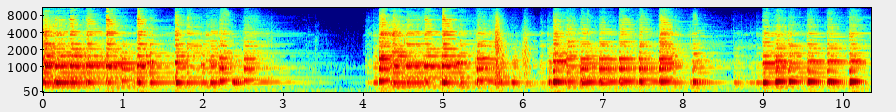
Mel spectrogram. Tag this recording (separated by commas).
Banjo, Music, Mandolin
